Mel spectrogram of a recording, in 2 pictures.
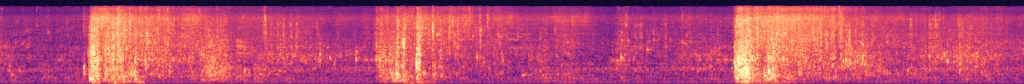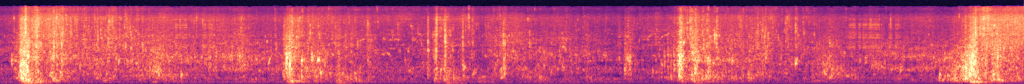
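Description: Waves slapping and sloshing against the side of a small fishing boat, a sudden splash every few seconds that fades away, over a faint steady low hum.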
